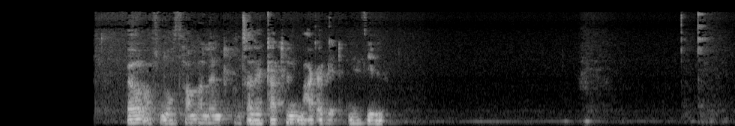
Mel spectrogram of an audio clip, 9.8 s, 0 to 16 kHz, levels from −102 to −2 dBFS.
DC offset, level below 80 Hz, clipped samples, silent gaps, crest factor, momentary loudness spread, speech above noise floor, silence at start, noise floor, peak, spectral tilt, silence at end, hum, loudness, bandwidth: under 0.1%; -54 dBFS; under 0.1%; none; 22 dB; 12 LU; 44 dB; 1.35 s; -77 dBFS; -16 dBFS; -6 dB/octave; 0.4 s; none; -34 LUFS; 11.5 kHz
